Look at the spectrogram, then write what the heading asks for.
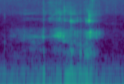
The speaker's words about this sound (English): Okay, I'm going to take a sip of coffee because this has been a lot of reading so far.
